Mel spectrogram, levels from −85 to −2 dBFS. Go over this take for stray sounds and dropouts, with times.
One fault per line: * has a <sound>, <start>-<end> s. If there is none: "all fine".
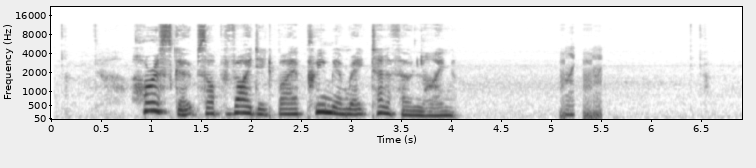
* has a laugh, 5.1-5.5 s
